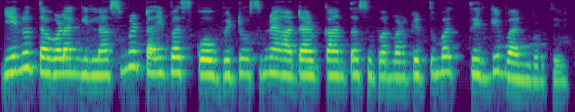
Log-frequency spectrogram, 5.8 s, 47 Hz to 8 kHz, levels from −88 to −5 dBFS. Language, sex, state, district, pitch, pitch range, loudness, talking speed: Kannada, female, Karnataka, Bellary, 260 Hz, 255-280 Hz, -18 LUFS, 135 wpm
